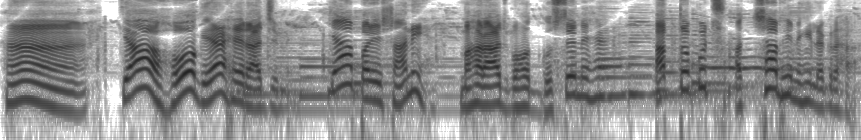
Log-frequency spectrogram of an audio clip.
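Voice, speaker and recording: A man's voice: high voice, very animated, measured pace, a bit bright, faint music behind, exaggerated voice. A man playing a greedy, cowardly minister in a cartoon story, flustered and repeating his words nervously. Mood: worried, sulky.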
